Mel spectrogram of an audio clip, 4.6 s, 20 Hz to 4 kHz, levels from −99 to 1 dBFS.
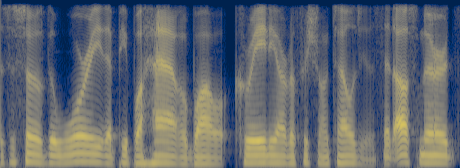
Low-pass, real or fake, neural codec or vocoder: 3.6 kHz; fake; codec, 16 kHz, 1 kbps, X-Codec, HuBERT features, trained on balanced general audio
